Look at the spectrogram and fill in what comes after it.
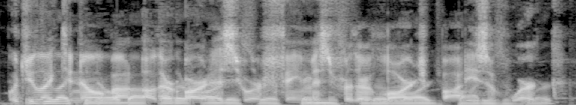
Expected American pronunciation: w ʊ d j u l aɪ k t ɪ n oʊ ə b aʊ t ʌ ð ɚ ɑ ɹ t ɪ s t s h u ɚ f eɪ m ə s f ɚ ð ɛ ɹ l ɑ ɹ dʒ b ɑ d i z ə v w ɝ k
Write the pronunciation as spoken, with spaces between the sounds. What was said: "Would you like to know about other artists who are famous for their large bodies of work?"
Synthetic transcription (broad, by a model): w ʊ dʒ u l aɪ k t ɪ n oʊ ə b aʊ t ʌ ð ɚ ɑ ɹ t ɪ s t s h u ɚ f eɪ m ə s f ɚ ð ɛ ɹ l ɑ ɹ dʒ b ɑ d i z ə v w ɝ k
